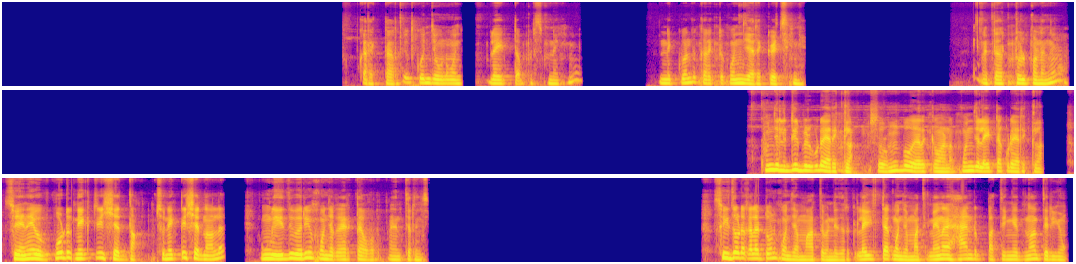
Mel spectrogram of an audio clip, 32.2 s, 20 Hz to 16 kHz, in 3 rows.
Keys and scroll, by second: 15.0 ctrl+=, 26.7 ctrl+-.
